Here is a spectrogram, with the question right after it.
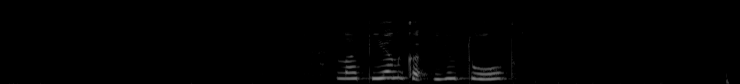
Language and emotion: Russian, sad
